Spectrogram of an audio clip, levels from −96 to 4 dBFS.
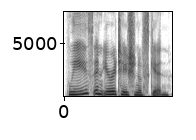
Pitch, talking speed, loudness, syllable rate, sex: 255 Hz, 185 wpm, -15 LUFS, 5.1 syllables/s, female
